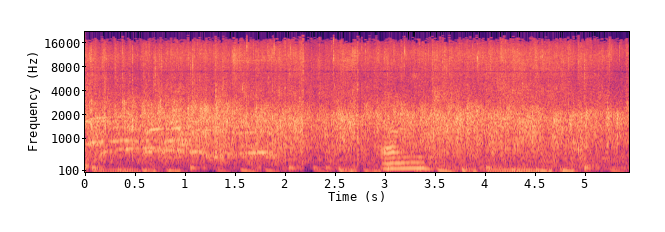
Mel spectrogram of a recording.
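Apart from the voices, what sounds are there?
audience applause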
